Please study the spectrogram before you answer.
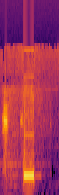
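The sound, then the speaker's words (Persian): A telephone busy tone after a call is cut off sounds as one loud, steady mid-pitched beep, preceded by a fainter brief tone and short noise. “تلفن قطع شد”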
